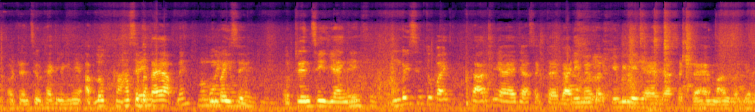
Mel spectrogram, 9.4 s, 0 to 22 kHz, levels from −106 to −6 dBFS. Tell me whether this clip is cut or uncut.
uncut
